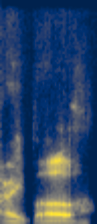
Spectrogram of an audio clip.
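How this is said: It sounds astonished and surprised.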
